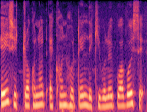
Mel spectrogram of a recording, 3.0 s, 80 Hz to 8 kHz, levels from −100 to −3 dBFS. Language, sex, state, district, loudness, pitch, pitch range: Assamese, female, Assam, Sonitpur, -18 LUFS, 210 Hz, 200-225 Hz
